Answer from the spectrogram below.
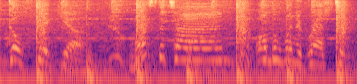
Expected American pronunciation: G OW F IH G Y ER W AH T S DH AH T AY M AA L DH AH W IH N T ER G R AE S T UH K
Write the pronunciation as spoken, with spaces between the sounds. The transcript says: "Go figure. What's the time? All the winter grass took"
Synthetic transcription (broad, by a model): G OW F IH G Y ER W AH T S DH AH T AY M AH N DH AH W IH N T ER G R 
